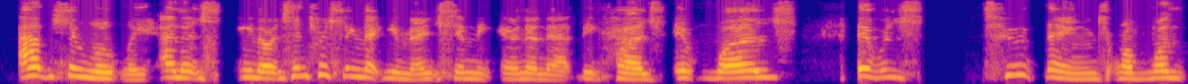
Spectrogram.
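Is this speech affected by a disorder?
Yes: cleft lip and palate; congenital, surgeries from 2 months, lip and palate closure, nose reconstruction, two bone grafts, ear tubes; speech affected, workplace discrimination over how speaks.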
